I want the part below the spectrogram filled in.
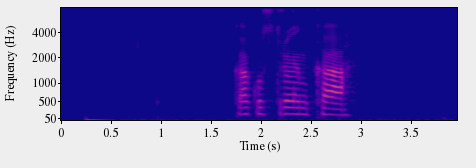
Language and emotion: Russian, neutral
